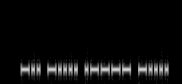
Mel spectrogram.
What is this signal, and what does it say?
Morse code, heard as a keyed tone, about 46 wpm, 700 Hz. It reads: D616
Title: Four Challenging Letter-Number Combinations 45wpm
